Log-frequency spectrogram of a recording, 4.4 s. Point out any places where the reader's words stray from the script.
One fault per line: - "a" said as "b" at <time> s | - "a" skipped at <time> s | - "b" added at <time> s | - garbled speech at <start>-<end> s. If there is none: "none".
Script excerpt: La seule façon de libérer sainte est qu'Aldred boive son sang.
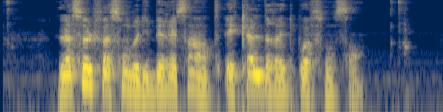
none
